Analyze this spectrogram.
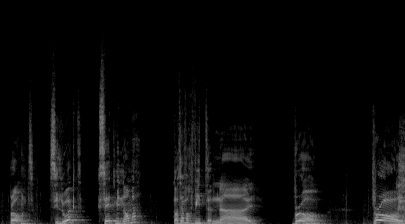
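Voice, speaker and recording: A man's high voice with very wide pitch swings, a very slow pace, long and frequent pauses, and audible room echo. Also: very even loudness. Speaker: podcast host. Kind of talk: casual chat. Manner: animated, lots of laughter.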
